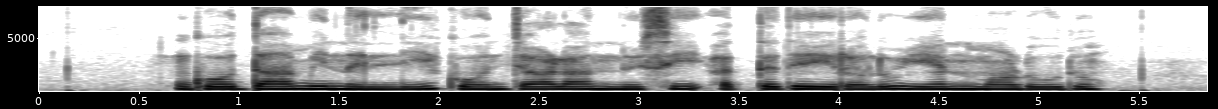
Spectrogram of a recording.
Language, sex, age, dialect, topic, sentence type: Kannada, female, 18-24, Dharwad Kannada, agriculture, question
